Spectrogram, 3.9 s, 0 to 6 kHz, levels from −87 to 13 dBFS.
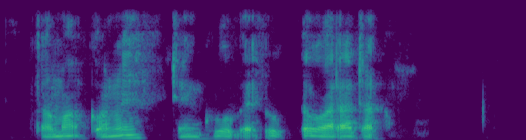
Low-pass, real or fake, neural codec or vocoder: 5.4 kHz; fake; codec, 16 kHz, 4.8 kbps, FACodec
